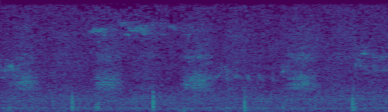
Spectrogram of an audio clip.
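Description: Honeybees hum steadily around an open WBC hive during an inspection, a close, continuous insect drone with soft thuds and handling knocks from the frames scattered throughout.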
